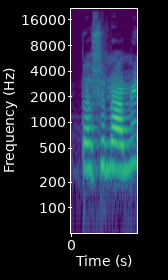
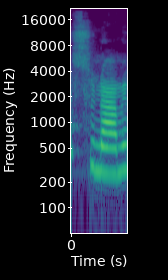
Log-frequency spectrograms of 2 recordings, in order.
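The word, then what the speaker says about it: tsunami: सुनामी क्या होता है तस सुनामी नहीं बोला जाता है सुनामी बोला जाता क्योंकि उसका टी साइलेंट होता है।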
